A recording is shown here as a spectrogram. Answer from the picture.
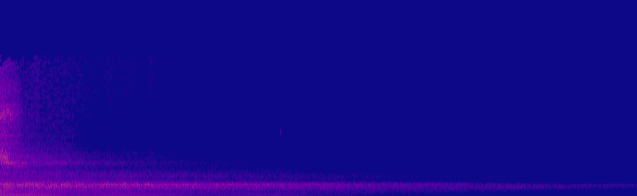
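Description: The song's final guitar chord ringing out and fading steadily away, dying to near silence by the end.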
